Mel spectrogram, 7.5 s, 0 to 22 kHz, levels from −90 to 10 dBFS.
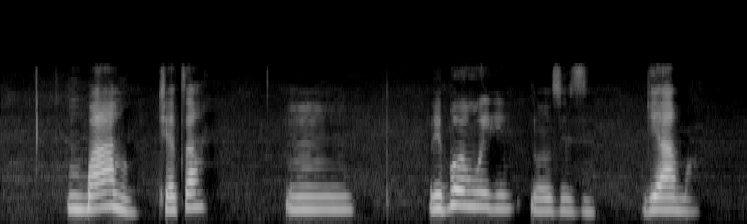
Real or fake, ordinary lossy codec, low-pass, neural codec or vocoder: fake; none; 7.2 kHz; codec, 44.1 kHz, 2.6 kbps, SNAC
